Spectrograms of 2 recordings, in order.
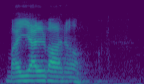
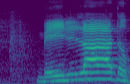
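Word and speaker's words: Maillard: 번째 마이 알바는 자이 사람 이름이 영어식 발음으로 하면 메일로드입니다 근데이 사람은 프랑스 사람이에요 프랑스 사람 이름이기 때문에 고유명사입니다 고유명사는 고유명사 그대로 불러 줘야 돼요 그런데 어떤 사람은 멜라드 반응 이카입니다 마이야로 마이알 반응으로 이름을 불러주세요 마야리 1912년에 최초로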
